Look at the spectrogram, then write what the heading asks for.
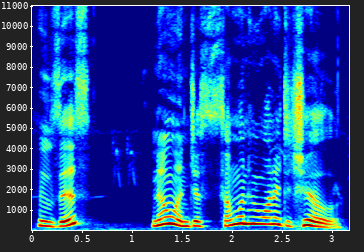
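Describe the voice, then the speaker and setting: A woman's voice: fairly high pitch, animated, unhurried, mellow, no room sound. A young woman playing a rebellious teenage girl bully in an audio roleplay, with a sarcastic, teasing, brash manner. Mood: sarcastic defiance. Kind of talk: scripted roleplay audio drama.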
